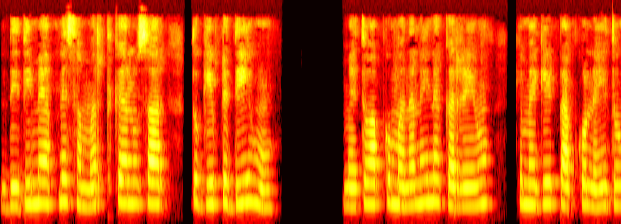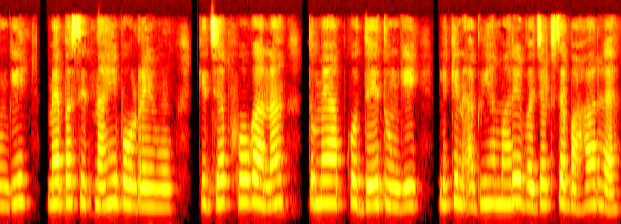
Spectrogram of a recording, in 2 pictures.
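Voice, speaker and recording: A woman's voice: very high-pitched, steady tone, moderate pace, pushed and bright. A woman voicing an aggrieved, dutiful young daughter-in-law in a family cartoon drama, with a complaining, pleading manner. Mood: meek, apologetic. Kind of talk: Hindi family drama storytelling.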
